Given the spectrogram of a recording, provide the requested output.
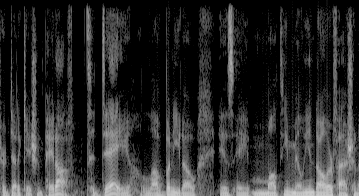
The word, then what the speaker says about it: Love Bonito: there so Rachel is the Singaporean co-founder of Love Bonito did I pronounce it correctly exactly right okay love Bonito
